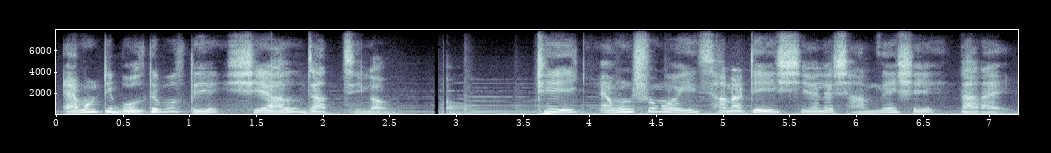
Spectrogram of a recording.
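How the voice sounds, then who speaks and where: A man narrating a children's cartoon story in a gentle storybook manner, speaking to young listeners as friends. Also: fairly high pitch, very animated, unhurried. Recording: voice-over with loud background music.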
